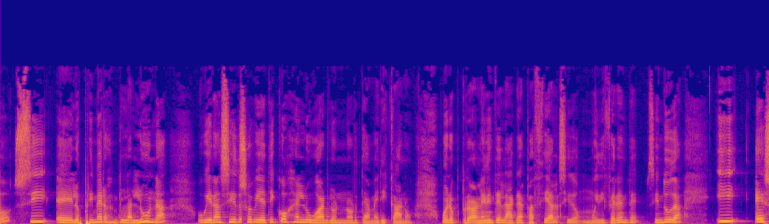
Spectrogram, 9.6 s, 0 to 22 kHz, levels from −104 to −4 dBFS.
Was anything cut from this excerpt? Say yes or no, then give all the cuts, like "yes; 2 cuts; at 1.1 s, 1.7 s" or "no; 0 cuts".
yes; 6 cuts; at 1.5 s, 3.0 s, 4.1 s, 5.7 s, 6.4 s, 7.0 s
